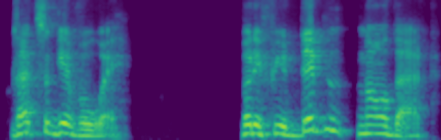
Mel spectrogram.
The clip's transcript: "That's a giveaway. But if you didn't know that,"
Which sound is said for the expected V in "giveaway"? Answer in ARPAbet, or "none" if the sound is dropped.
V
